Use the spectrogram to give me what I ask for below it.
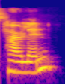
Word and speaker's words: Carolyn: door neighbor who's 86, Carolyn, rhymes with sin and gin, was her introduction to me.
